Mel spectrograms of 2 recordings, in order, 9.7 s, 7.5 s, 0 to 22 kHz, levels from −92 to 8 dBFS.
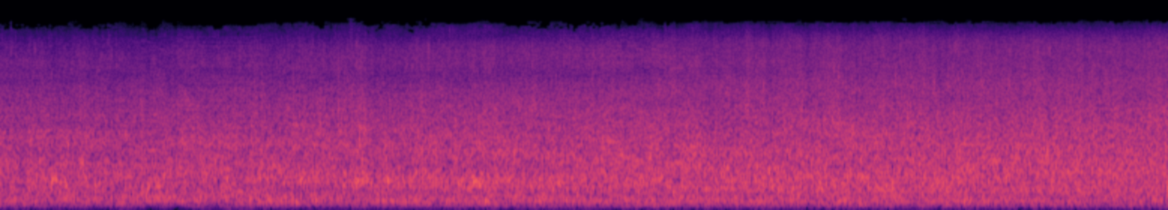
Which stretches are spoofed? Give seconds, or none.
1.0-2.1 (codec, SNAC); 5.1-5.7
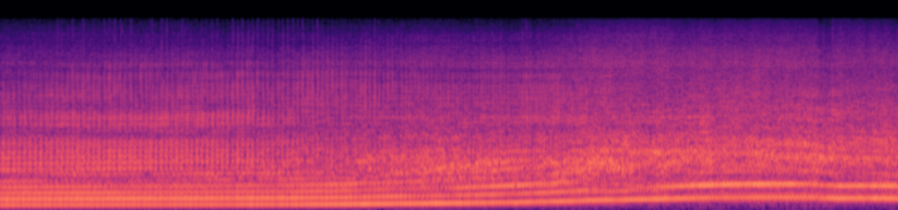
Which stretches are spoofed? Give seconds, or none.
none

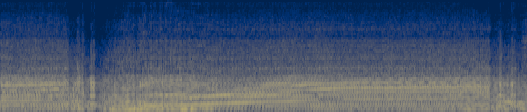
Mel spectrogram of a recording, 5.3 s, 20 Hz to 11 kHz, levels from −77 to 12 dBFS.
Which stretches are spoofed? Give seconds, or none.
0.8-2.0 (vocoder, Vocos); 4.6-5.3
